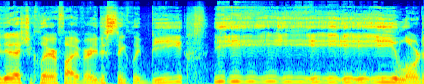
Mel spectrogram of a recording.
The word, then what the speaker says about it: Blord: And he did actually clarify very distinctly, Lord is how you pronounce it.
